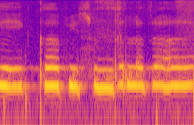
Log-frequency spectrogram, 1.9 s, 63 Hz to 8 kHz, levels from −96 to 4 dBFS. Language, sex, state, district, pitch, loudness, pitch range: Hindi, female, Uttar Pradesh, Budaun, 290 Hz, -13 LUFS, 285-295 Hz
